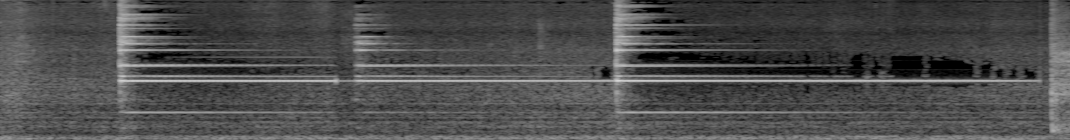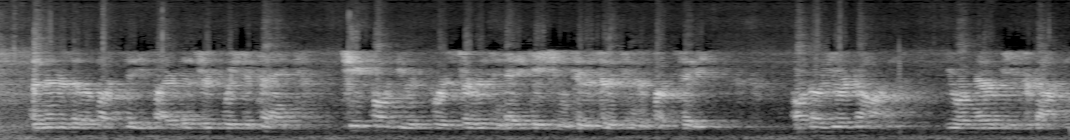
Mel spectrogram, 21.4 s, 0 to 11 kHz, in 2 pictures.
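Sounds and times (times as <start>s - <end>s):
steady low rumble: 0.0s - 21.3s
memorial bell ringing: 1.2s - 10.4s.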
